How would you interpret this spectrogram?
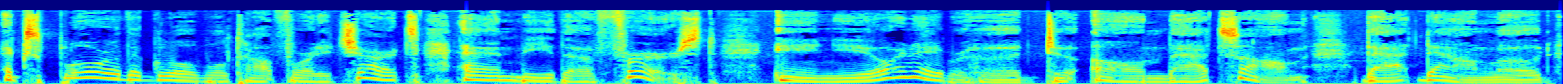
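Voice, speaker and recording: Male host, slightly husky, very animated pitch, dry close-mic sound, self-mocking radio chatter. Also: no echo. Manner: chatty, self-deprecating, with filler pauses. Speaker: podcast host. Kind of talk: casual radio patter. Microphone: close to the microphone.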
